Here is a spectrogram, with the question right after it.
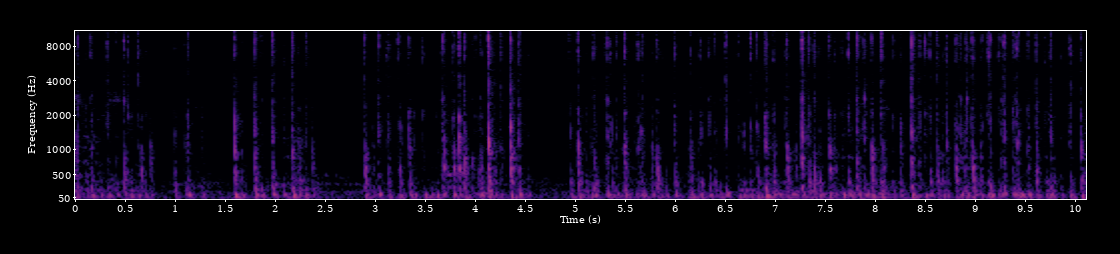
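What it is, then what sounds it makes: Laptop keyboard being typed on. Fingertips tap fast on a MacBook Air keyboard with plastic keycaps set in an aluminum chassis while typing. Dense, rapid runs of short, dry clicks carry a soft low thump and bright edges, broken by a few brief pauses. The taps stop quickly, with almost no ring after each one.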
